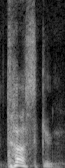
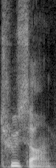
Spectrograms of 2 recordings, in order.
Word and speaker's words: Tucson: While we're here, since we're here, you know, Tucson is not Tucson. It's Tuskin.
